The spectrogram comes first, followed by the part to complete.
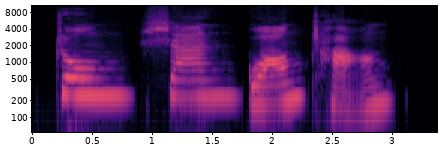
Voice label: "zhong shan guang chang", Chinese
